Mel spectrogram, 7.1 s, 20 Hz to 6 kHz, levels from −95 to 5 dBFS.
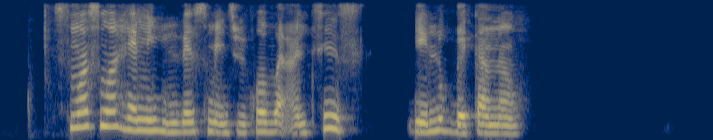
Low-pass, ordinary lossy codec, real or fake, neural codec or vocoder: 5.4 kHz; none; fake; codec, 44.1 kHz, 3.4 kbps, Pupu-Codec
